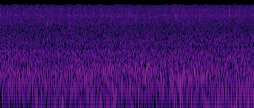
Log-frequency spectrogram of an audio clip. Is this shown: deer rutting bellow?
no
